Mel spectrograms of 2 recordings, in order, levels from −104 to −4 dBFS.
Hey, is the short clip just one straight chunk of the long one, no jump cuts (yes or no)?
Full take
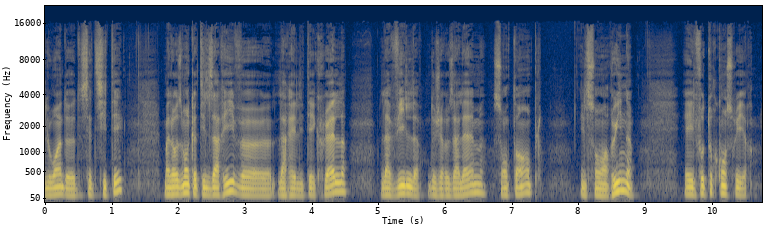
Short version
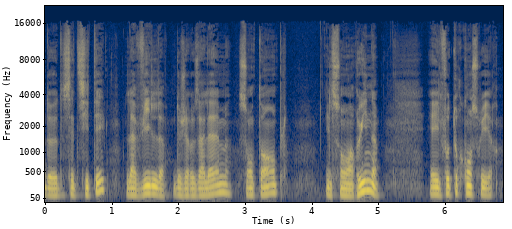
no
